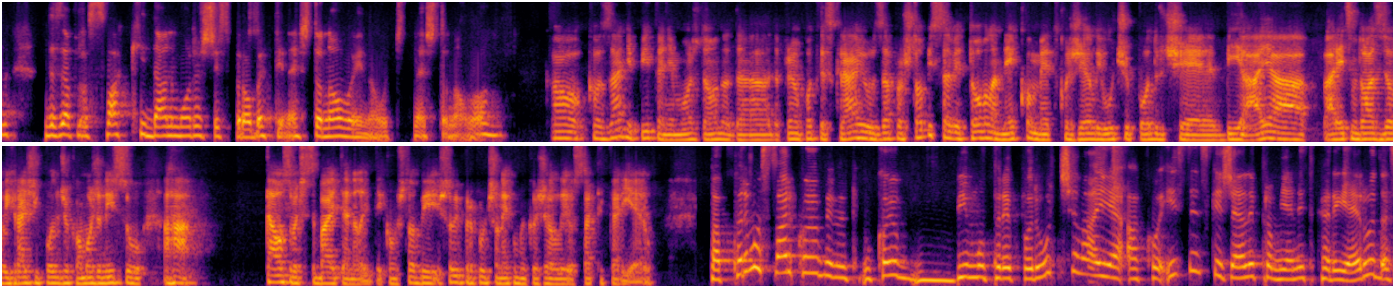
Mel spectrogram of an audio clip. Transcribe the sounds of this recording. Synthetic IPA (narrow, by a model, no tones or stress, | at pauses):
d̪azapɾɐʋosʋakʰid̪aːnmoɾaʃispɾobat̪inḛʃt̪ono̞ʋoina̰ṵt͡ʃi̥t̪nḛʃt̪ono̰ʋo̰ | kao̞kao̞zad̪ɲe̞piːt̪aɲemo̞ʒd̪ao̞nd̪ad̪ad̪apɾiːemopo̞t̪̚kast̪kɾaːjuzapɾaoʃt̪o̞bisaʋje̞t̪o̞ʋalˠane̞kʰo̞mekʰo̞ʒe̞liuːt͡ʃiupo̞d̪ɾut͡ʃje̞biajaaɾet̪simo̞d̪o̞lˠazid̪o̞ʋiːxɾant͡ʃnipod̪ɾut͡ʃjako̞jamo̞ʒd̪aniːsuaɦa | t̪aːo̞sobat͡ɕt͡ʃesebaʋit̪ianalˠḭt̪iko̞mʃt̪o̞biʃt̪obipɾe̞po̞ɾuːt͡ʃilanekomeko̞jʒe̞liusat̪ikaɾḭjḛːɾṵ | papr̩ʋost̪ʋaːɾkojubimkojubimupɾepo̞ɾuːt͡ʃilˠajeʔakʰo̞ʔist̪inskiʒe̞lipɾo̞mjeːnit̪kaɾijeːɾud̪a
